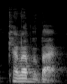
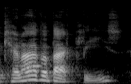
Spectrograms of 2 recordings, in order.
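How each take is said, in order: First: It sounds like a blunt order. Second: It sounds like a polite request.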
